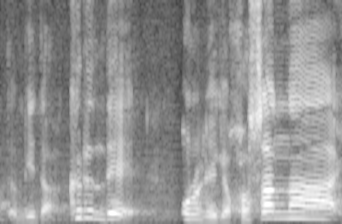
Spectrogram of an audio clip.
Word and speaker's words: 호산나: 그런데 오늘 여기 호산나 할 때에 대문자를 이렇게 호자를 갖다가 오메가 그다가 탁 이렇게 심표를 하면은 거꾸로 심표를 하면 히읗 발음이 나기 때문에 호산나 이렇게 외치게 된 것입니다.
